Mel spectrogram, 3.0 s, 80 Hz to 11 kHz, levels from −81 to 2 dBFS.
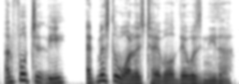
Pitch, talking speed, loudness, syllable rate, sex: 145 Hz, 160 wpm, -15 LUFS, 6.5 syllables/s, male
